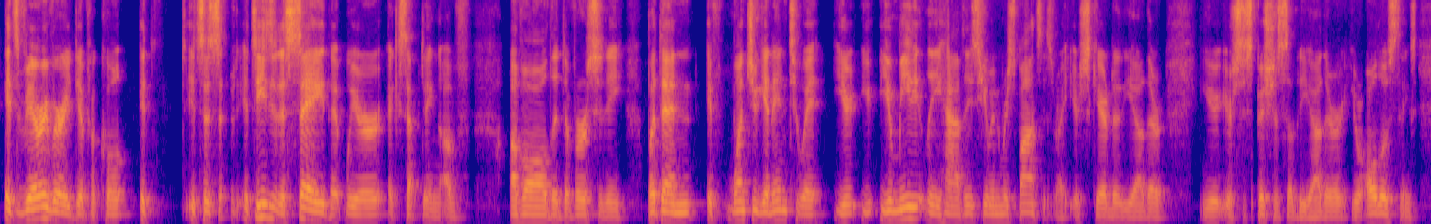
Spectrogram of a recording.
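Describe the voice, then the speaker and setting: American guy with a real low voice, chatty podcast co-host, keeps restarting mid-story. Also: fairly quick. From United States. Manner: animated, storytelling, lots of restarts. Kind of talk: casual conversation.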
